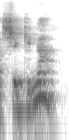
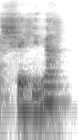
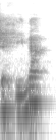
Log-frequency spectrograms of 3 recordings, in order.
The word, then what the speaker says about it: shejiná: o la shejiná, porque con hebreo cuando se punta la eh k y la h se pronuncia con una j con un una pronunción fuerte de la j. Entonces, shejiná.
